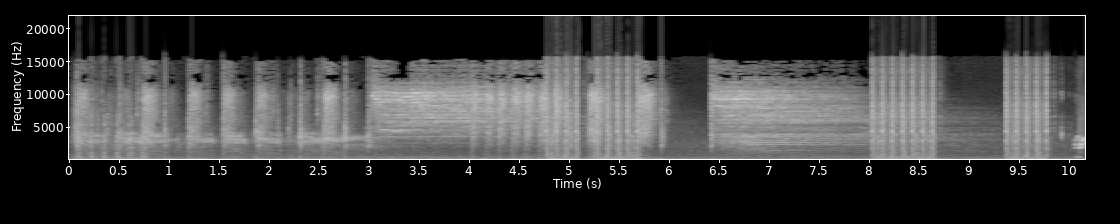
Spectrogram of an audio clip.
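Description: Loud machine gun fire from WWII-era Spitfire and Hurricane fighters in a flight combat video game rattles in long, continuous bursts over a steady engine drone, with brief pauses between volleys.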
